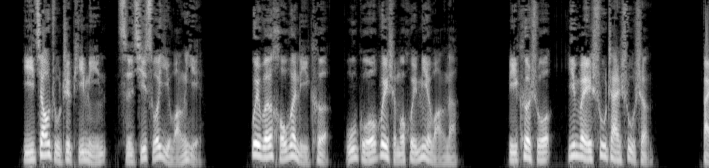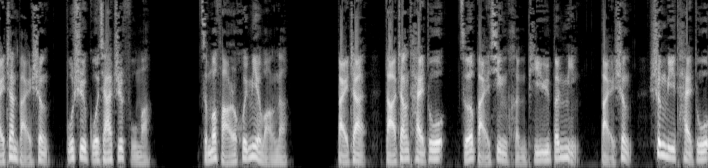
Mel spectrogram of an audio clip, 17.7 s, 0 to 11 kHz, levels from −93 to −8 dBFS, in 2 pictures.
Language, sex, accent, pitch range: Chinese, male, native, 90-140 Hz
